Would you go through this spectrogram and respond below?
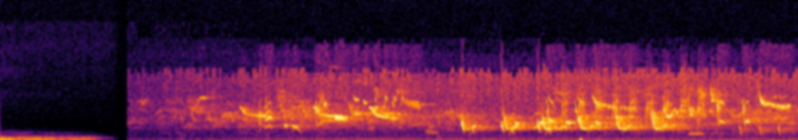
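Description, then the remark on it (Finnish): On a warm morning under a grey sky at Siikalahti in Parikkala, Finland, nightingales, thrushes and spotted flycatchers sing together in a busy outdoor chorus, overlapping whistles, trills and chirps pouring out continuously over a faint low background rumble, with no talking. “Kyllä, tässä on satakieliä ja rastaita ja harmaasiepot myös äänessä.”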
